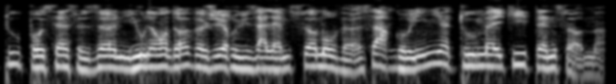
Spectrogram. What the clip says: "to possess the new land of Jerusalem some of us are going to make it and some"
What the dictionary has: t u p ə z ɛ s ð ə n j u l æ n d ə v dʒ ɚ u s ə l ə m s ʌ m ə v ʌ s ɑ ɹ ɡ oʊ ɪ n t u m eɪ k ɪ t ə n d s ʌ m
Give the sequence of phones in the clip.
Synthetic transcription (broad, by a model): t u p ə s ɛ s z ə n j u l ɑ d ə v ʒ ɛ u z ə l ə m s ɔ m ə v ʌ s ɑ ɹ ɡ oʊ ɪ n t u m eɪ k ɪ t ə n s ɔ m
